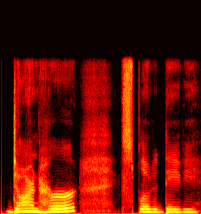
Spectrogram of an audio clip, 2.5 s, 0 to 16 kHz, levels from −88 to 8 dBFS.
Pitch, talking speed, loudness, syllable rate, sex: 205 Hz, 95 wpm, -15 LUFS, 3.8 syllables/s, female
